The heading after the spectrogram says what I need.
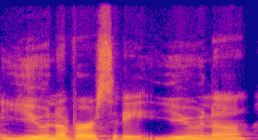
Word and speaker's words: university: He's studying history at university. So this I in university, we pronounce it as the schwa.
